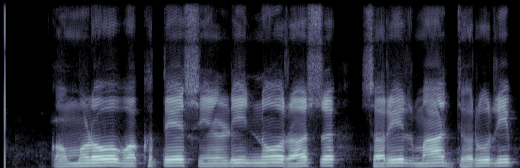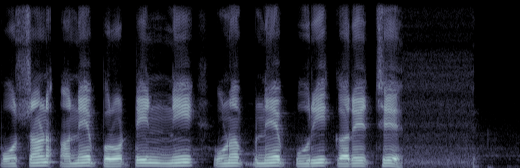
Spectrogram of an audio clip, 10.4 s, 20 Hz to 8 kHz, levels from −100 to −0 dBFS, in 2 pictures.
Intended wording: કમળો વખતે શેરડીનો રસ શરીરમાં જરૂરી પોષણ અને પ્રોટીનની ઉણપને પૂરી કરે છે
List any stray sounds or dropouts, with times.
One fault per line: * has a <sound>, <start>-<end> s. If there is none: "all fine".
all fine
